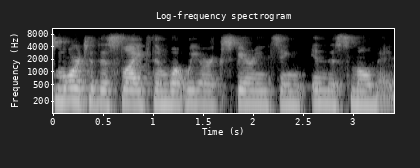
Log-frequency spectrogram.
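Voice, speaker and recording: With a plain, everyday voice, a woman speaks in an American accent at a moderate pace and medium pitch. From Pennsylvania, US. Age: 60s. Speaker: end-of-life energy healer. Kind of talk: personal testimony in an online community talk.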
